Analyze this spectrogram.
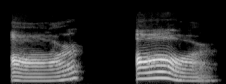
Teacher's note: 목구멍 가까이 뚱뚱하게 누우면서 혀 양옆이 입천장에 붙습니다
